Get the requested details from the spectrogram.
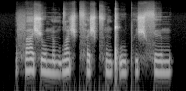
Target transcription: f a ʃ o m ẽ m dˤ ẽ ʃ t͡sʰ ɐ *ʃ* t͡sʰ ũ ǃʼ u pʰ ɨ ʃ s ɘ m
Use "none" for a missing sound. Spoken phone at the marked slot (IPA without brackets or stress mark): ʃ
